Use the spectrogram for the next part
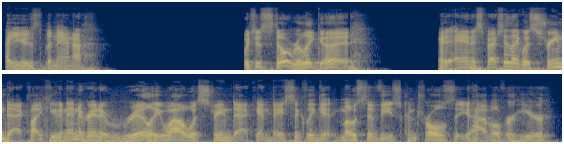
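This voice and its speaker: A livestream host chats casually with viewers in a bright, higher-pitched, brisk voice, rambling and self-deprecating with lots of fillers. He's on a desk streaming mic routed through an audio mixer.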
